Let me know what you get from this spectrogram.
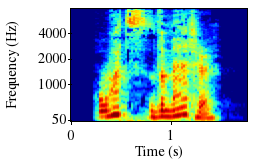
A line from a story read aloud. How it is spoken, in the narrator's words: said Wedderburn, opening his eyes feebly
